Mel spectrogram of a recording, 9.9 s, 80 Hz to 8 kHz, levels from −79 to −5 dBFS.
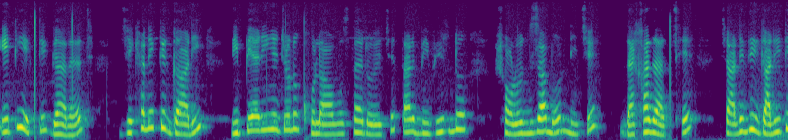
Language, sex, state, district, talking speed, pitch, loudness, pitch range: Bengali, female, Jharkhand, Sahebganj, 135 wpm, 260 Hz, -18 LUFS, 230-310 Hz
